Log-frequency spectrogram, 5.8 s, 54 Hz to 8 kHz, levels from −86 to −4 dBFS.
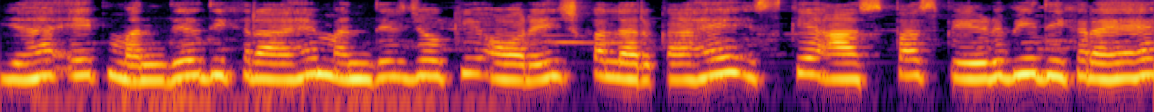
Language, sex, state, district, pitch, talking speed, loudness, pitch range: Hindi, female, Chhattisgarh, Sarguja, 255 Hz, 220 wpm, -16 LUFS, 240-275 Hz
